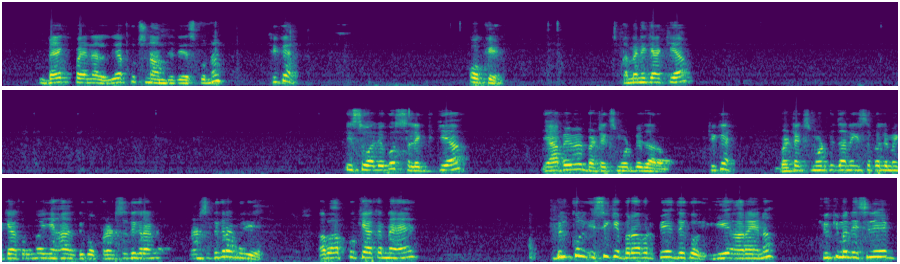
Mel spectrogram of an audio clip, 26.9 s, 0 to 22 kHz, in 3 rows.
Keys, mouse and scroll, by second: 1.3-2.4 typing, 17.6 alt+w, 18.6 alt+w.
